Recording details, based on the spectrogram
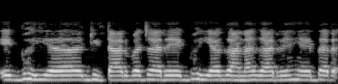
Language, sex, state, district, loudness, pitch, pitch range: Hindi, female, Maharashtra, Nagpur, -14 LUFS, 210 Hz, 210-215 Hz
